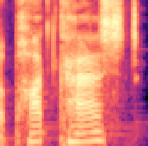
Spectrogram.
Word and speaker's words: podcast: đọc là podcast có nhiều người không hiểu là tại sao ở cuối phải đọc là sờ tờ nhưng mà thực ra là tôi quen rồi các bạn tôi quen rồi và đó là cái cách phát âm hợp lý các bạn nghe người nước ngoài nói nhiều các bạn sẽ thấy là podcast ha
